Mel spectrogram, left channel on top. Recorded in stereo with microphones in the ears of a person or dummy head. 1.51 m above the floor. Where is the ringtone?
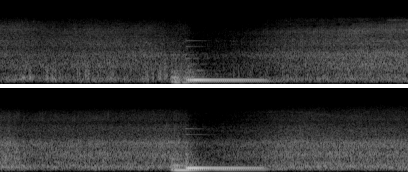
30° right (ahead or behind), 0.8 m.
